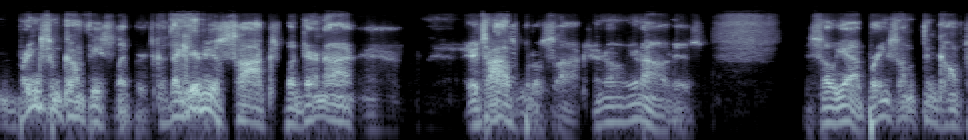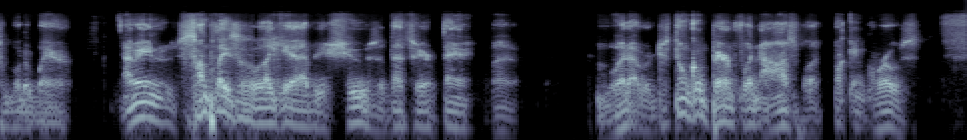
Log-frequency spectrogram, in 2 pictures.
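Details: Man who had a total laryngectomy for throat cancer and has no vocal cords; he has a stoma and an HME and speaks with a tracheoesophageal puncture (TEP); tracheoesophageal speech after laryngectomy.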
